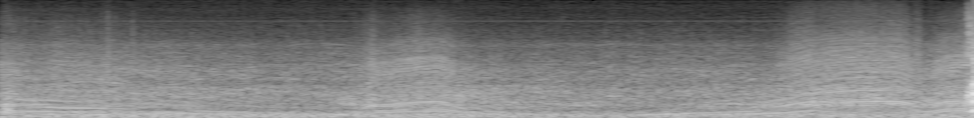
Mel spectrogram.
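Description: Street stock race car engines in a short-track iRacing race drone and rev throughout, with pitch rising and falling as cars accelerate and pass, loud and steady with a sharp bump at the end.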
